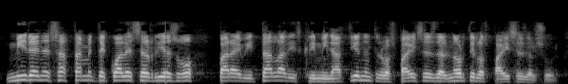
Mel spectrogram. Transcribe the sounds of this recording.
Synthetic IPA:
miɾe̞ne̞sak̚t̪amẽnt̪e̞kwale̞se̞lrje̞zɣo̞ | paɾae̞βit̪aɾlað̞iskɾimĩnaθjo̞ne̞nt̪ɾelo̞spaise̞zðe̞lno̞ɾt̪e̞ilo̞spaise̞zðe̞lsuɾ

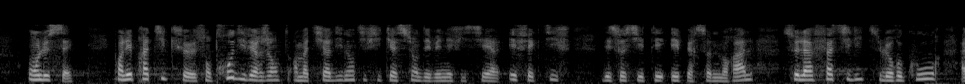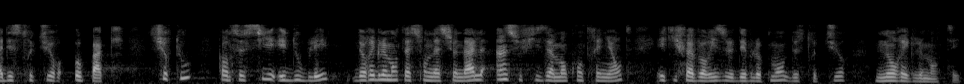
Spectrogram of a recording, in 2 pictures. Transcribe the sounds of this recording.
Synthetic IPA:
ɔ̃ləsɛ | kɑ̃lepχat̪iksɔ̃t̪χod̪ivɛʁʒɑ̃t̪ɑ̃mat̪jɛʁd̪id̪ɑ̃t̪ifikʲasjɔ̃d̪ebenefisjɛʁefɛkt̪ifd̪esɔsjet̪eʔepɛʁsɔnmɔʁalsəlafasilit̪ləʁəkʰuːʁad̪est̪χyk̚t̪ʰyʁɔpaksyʁt̪u | kɑ̃səsiɛd̪uble | d̪əʁɛɡləmɑ̃t̪asjɔ̃nasjɔnalɛ̃syfizamɑ̃kɔ̃t̪χɛɲɑ̃t̪ekʲifavɔʁizləd̪evlɔpmɑ̃d̪əst̪χyk̚t̪ʰyːʁ | nɔ̃ʁɛɡləmɑ̃t̪ʰe

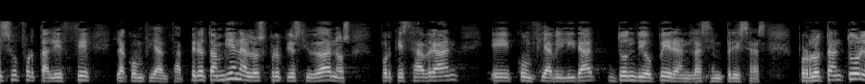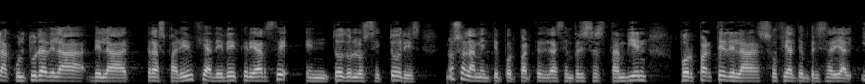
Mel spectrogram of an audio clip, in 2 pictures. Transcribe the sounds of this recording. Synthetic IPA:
eso̞fo̞ɾt̪ale̞θe̞lako̞ɱfian̟θape̞ɾo̞t̪ambje̞nalo̞spɾo̞pjo̞sθjuðaðano̞spo̞ɾke̞saβɾaneko̞ɱfjaβiliðat̪d̪o̞nd̪e̞o̞pe̞ɾanlase̞mpɾe̞sa̰spo̞ɾlo̞t̪ant̪o̞lakult̪uɾaðelaðe̞lat̪ɾanspaɾe̞n̟θjaðe̞βe̞kɾe̞aɾse̞ent̪o̞ð̞o̞zlo̞sːe̞k̚t̪o̞ɾe̞znʔo̞so̞lament̪e̞po̞ɾpaɾt̪e̞ðe̞lase̞mpɾe̞sast̪ambje̞npo̞ɾpaɾt̪e̞ð̞e̞laso̞θjeðat̪e̞mpɾe̞saɾjal

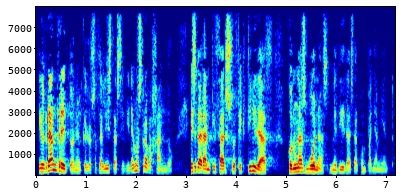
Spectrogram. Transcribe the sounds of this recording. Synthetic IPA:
e̞lɣɾanre̞t̪oene̞lke̞lo̞sːo̞θjalist̪asːe̞ɣ̞iɾe̞mo̞st̪ɾaβaxa̰nd̪o̞̰ | e̞zɣaɾant̪iθaɾsue̞fe̞kt̪iβ̞iðaðko̞nunazβwe̞na̰zme̞ðiðazðeako̞mpaɲamjẽ̞nt̪o

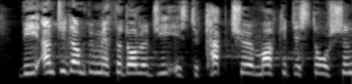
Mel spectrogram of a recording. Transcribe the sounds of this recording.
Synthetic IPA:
ðiʔãntidʌ̃mpɪ̃ŋmɛθədɔləd͡ʒiʔɪz̥tʰəkʰap̚t͡ʃəmɑˑɹkət̚d̥ɪstɔːˑʃə̃n

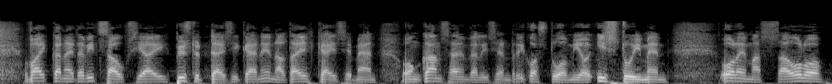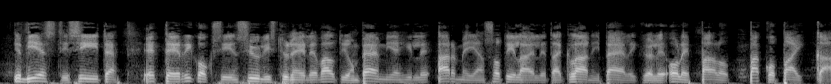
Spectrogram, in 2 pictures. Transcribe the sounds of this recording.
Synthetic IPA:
ʋɑikːɑnæit̪æʋit̪sɑuksiɑeipyst̪yt̪ːæisikæːnenːɑlt̪ɑehkæisemæːnʔoŋkɑnsɑiʋʋælisenrikost̪uomioʔist̪uimenʔolemɑsːɑoloʋiest̪isiːt̪æʔet̪ːeirikoksiːnsyːlːˑist̪yneːlːeʋɑlt̪iompæːmːiehilːeɑrmejɑnsot̪ilɑilːet̪ɑiklɑːnipæːlːikøilːeʔoleppɑopɑkopɑikːɑ̰ː

